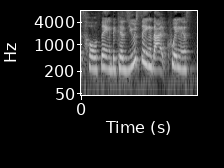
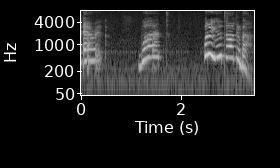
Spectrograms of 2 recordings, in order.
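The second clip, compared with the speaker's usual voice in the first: much higher, mock-incredulous; shocked what; 11 semitones higher than usual. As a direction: sound stunned at the news. Family reacting to Eric's plan.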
